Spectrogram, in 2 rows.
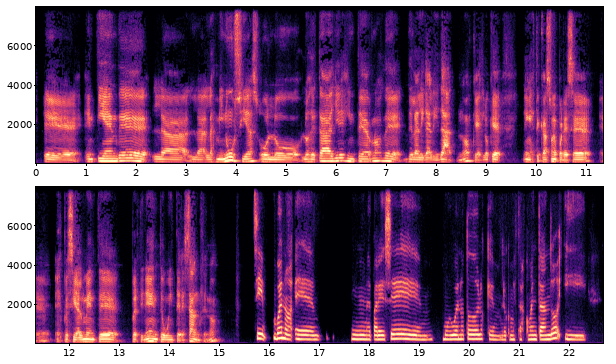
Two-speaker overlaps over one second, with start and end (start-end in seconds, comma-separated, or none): none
